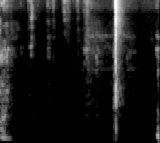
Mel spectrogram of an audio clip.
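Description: A few faint ticks, then one sharp, short click about one and a half seconds in.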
